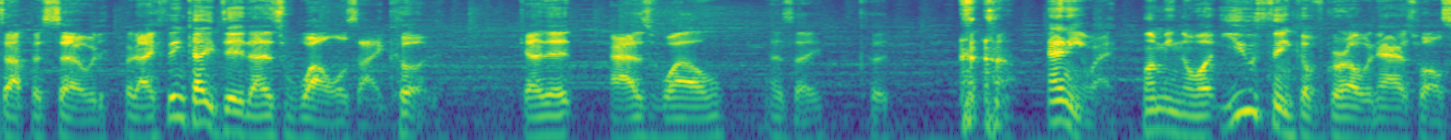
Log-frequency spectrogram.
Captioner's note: clears throat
